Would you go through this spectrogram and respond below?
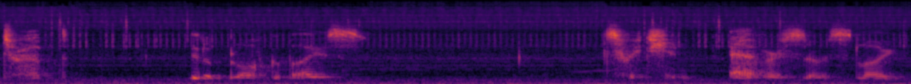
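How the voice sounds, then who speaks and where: A man playing a desperate, guilt-ridden father losing his mind, in a dramatic horror audio monologue with a gravelly, breathy voice that often drops toward a whisper. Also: deep voice, big pitch swings, fairly bright tone, slight background noise, exaggerated voice. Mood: grim, horrified. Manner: slow, brooding, halting delivery in short phrases. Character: desperate, guilt-ridden father turning mad in a ruined city.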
